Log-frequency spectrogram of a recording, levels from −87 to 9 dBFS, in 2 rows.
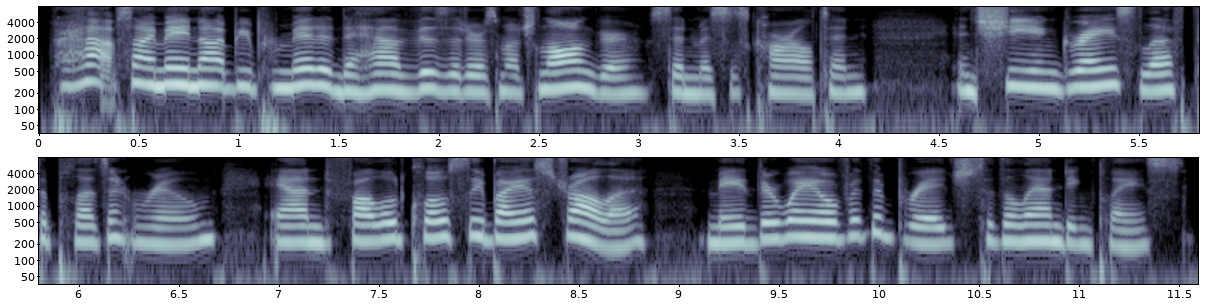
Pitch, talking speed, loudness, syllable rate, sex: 235 Hz, 190 wpm, -17 LUFS, 5.5 syllables/s, female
